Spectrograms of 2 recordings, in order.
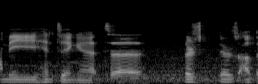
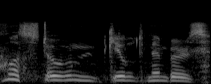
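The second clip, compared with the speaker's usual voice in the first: put-on slow, high, drawn-out old-man voice; 9 semitones higher, 6 dB quieter than usual. Showing how old Marin sounded in the game: old Marin's voice. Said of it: "old Marin was like".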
